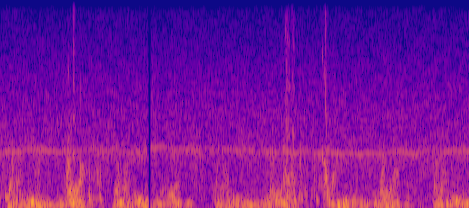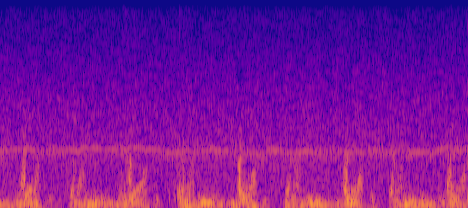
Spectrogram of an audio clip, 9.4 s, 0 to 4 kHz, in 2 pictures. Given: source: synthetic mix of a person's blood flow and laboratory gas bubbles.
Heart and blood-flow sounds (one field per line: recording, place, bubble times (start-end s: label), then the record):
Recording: Doppler ultrasound of blood flow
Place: precordium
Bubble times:
0.00-0.24 s: bubbles
0.33-0.42 s: bubbles
0.65-1.06 s: bubbles
2.74-3.40 s: bubbles
5.86-6.13 s: bubbles
6.35-6.67 s: bubbles
9.13-9.38 s: bubbles
From the record:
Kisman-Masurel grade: 221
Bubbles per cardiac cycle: several, 3 to 8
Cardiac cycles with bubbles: 10 to 50%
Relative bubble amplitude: barely perceptible (0.100 to 0.250)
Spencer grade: 2 (many but less than half of the cardiac periods contain bubble signals, singularly or in groups)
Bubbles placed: anywhere in the cardiac cycle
